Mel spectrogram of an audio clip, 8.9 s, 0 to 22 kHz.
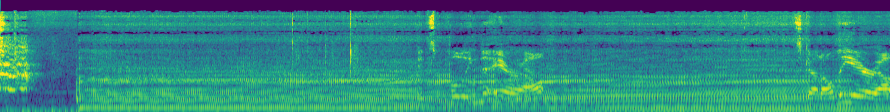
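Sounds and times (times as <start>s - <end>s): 
vacuum sealer pump pumping air from bag: 0.7s - 8.8s.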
